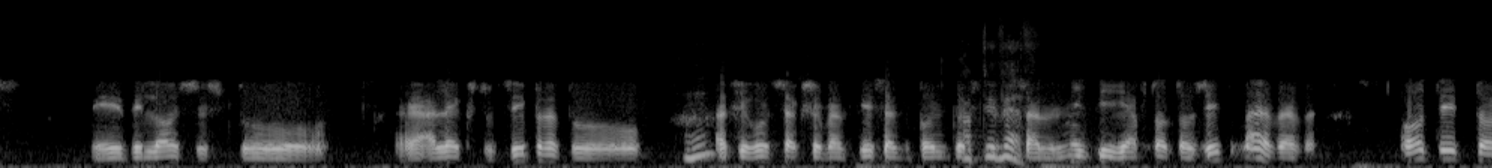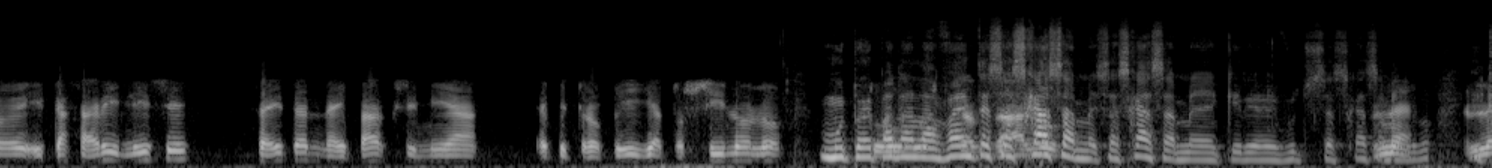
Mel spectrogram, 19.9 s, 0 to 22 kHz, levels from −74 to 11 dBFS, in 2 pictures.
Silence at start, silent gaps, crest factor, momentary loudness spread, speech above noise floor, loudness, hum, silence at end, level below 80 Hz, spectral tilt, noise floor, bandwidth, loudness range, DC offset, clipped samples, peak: 0.6 s; none; 20 dB; 11 LU; 33 dB; -24 LUFS; none; 0 s; -58 dBFS; -6 dB/octave; -56 dBFS; 13.5 kHz; 4 LU; under 0.1%; under 0.1%; -4 dBFS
